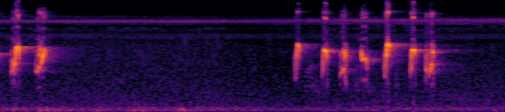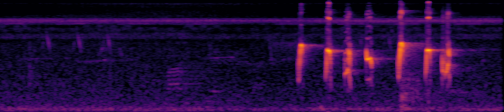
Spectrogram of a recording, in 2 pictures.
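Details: Red-whiskered bulbul used as a decoy, singing at wild birds in a doubled song pattern: three bursts of lively, warbled phrases of four to six quick whistled notes, separated by pauses of several seconds.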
